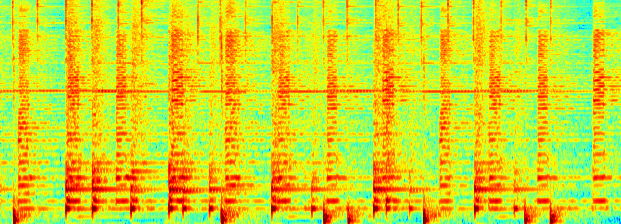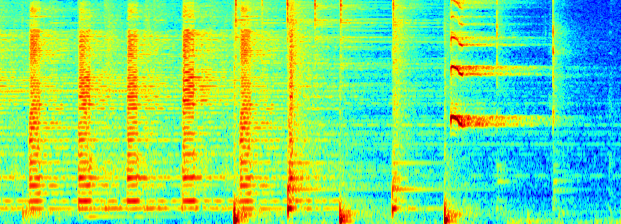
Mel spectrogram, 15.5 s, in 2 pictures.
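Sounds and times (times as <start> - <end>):
saxophone loop: 0.0 - 12.0.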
